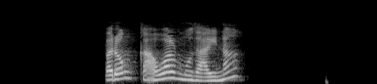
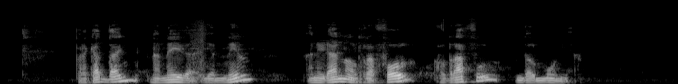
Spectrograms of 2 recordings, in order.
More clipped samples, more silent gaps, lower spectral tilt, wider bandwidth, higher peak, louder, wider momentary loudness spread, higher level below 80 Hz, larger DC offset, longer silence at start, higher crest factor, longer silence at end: neither; neither; second, -6.5 dB/octave vs -9 dB/octave; second, 7.4 kHz vs 8.6 kHz; first, -2 dBFS vs -6 dBFS; first, -17 LUFS vs -25 LUFS; second, 8 LU vs 11 LU; second, -62 dBFS vs -50 dBFS; neither; first, 1.05 s vs 0.8 s; about the same, 18 dB vs 20 dB; first, 1.35 s vs 1.1 s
